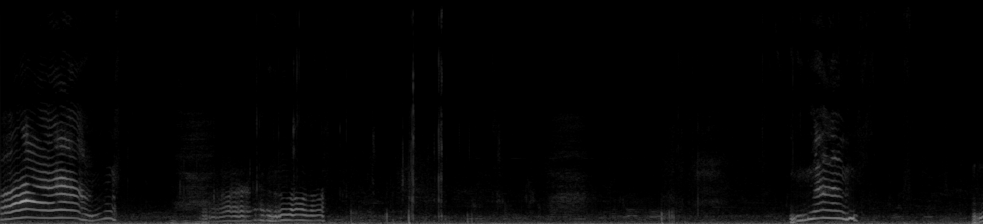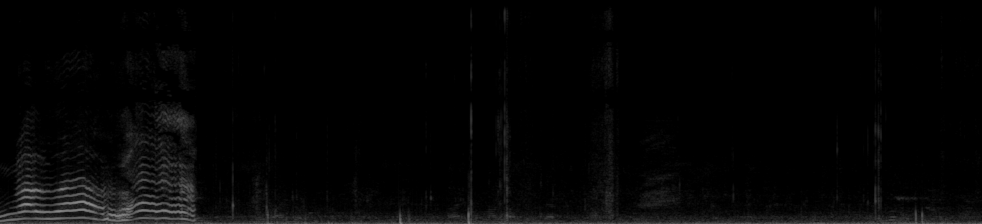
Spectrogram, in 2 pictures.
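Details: Hungry, angry pregnant stray cat that attacked after being fed: loud, drawn-out harmonic meows rising then falling, a short one near the start, a stuttering pair, then a long wavering wail, over low steady rumble.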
